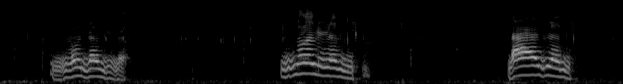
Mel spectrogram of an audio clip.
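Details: Noisy female Siamese kitten eating sardines indoors: three separate, strongly harmonic meows, each rising then falling in an arch and lasting under a second, spaced about two seconds apart, with a faint low background hum.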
